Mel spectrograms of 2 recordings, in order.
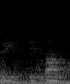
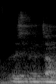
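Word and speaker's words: Louis Vuitton: Nah, kemudian juga dia berkolaborasi dengan ee produk fashion namanya LV atau bahasa Solohnya Luis apa bacanya? Luis Pitton. Luis Piton.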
